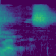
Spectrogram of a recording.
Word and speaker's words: Levis: make sure that I knew how to say Levis, because the pronunciation is important to me, as we know, and it is Levis, so I knew that for sure.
